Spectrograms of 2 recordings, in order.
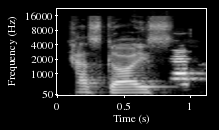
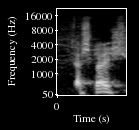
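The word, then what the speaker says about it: Cascais: They say Kashkais. So if you have an S and then not a vowel, but a consonant sound after, then you're going to have a sh sound. Kashkash. I've been saying it right, I believe.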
